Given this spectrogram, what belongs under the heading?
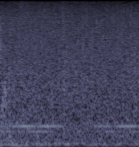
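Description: Steady rain pours down in a war-ravaged Japanese setting in a video game, a dense, even hiss of falling drops with no breaks across the short stretch.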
